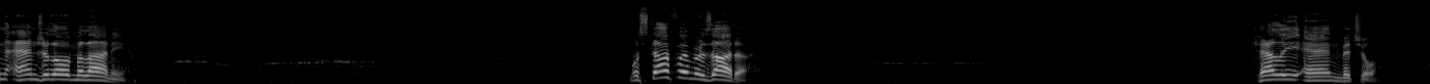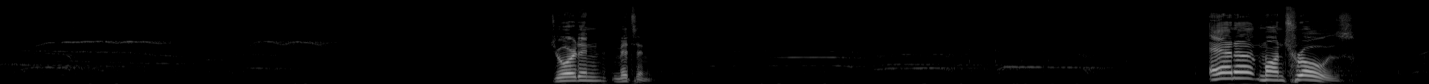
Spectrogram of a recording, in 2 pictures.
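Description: A man reads out names into a microphone, heard through loudspeakers in a large hall.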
